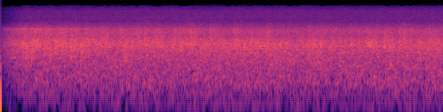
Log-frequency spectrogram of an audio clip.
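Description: A steady, even hiss of water with no separate drops, splashes or pitched sounds.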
